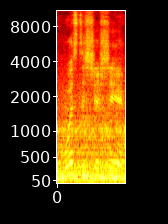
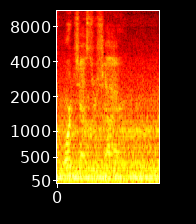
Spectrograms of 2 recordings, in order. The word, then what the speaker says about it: Worcestershire: some Worcestershire sauce and I go what does Worcestershire Worcestershire he goes here and he handed me the boggled this is for Chester Shire he's like no it's Worcestershire I'm like no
